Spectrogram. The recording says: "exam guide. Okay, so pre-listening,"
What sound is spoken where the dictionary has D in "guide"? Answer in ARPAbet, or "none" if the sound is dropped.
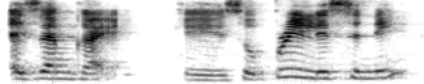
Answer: none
